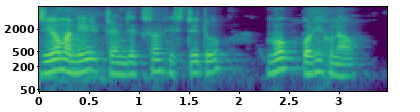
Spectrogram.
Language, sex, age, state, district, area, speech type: Assamese, male, 18-30, Assam, Biswanath, rural, read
